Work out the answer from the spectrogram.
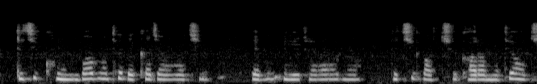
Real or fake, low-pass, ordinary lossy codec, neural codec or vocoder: fake; 7.2 kHz; none; vocoder, 22.05 kHz, 80 mel bands, WaveNeXt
